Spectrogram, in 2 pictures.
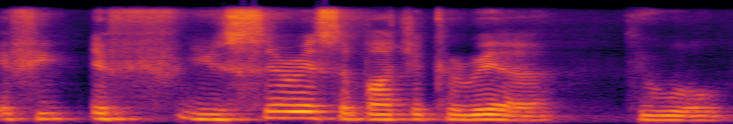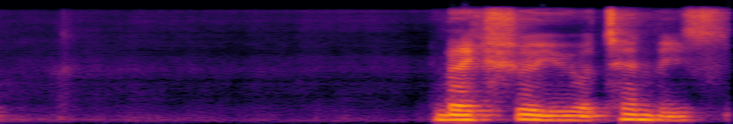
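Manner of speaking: earnest, grave, serious, no-nonsense. Retelling what the agency woman told them: imitating a serious warning. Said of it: "She makes it serious".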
